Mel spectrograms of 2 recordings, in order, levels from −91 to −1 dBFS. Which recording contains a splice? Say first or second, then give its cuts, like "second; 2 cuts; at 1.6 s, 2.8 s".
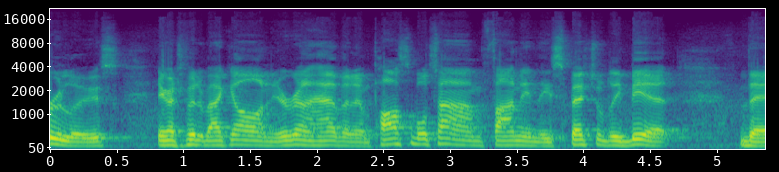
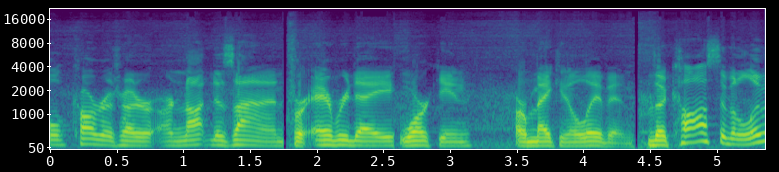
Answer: second; 3 cuts; at 1.7 s, 2.6 s, 4.3 s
